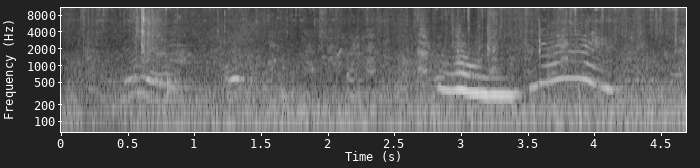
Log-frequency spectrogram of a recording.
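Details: Basenjis, four of them running and playing together at a dog park in 2019, give short whining yelps that rise and fall, then a longer sliding whine near the three-second mark, with people chatting and calling out in the background.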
